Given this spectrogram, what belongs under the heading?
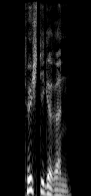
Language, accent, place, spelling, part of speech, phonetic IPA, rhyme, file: German, Germany, Berlin, tüchtigeren, adjective, [ˈtʏçtɪɡəʁən], -ʏçtɪɡəʁən, De-tüchtigeren.ogg
- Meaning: inflection of tüchtig: 1. strong genitive masculine/neuter singular comparative degree 2. weak/mixed genitive/dative all-gender singular comparative degree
